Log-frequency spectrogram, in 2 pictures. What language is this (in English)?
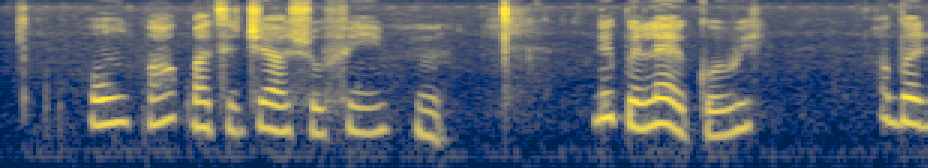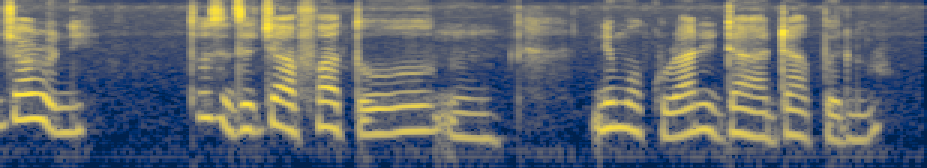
Yoruba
